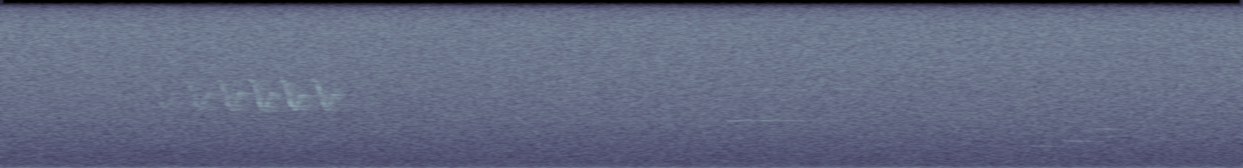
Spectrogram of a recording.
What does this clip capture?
Black-and-white Warbler, Black-throated Green Warbler, Hermit Thrush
